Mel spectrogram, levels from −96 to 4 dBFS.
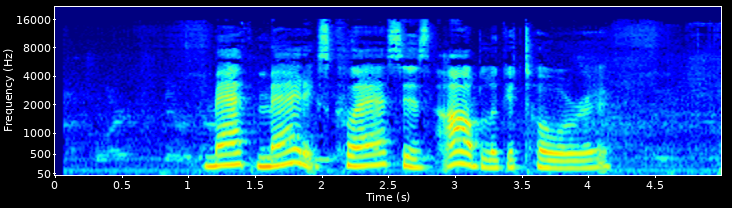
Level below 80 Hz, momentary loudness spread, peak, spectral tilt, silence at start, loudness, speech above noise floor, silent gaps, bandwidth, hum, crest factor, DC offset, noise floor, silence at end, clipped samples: -70 dBFS; 9 LU; -14 dBFS; -4.5 dB/octave; 1.1 s; -31 LUFS; 28 dB; none; 16 kHz; none; 20 dB; under 0.1%; -59 dBFS; 0.85 s; under 0.1%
